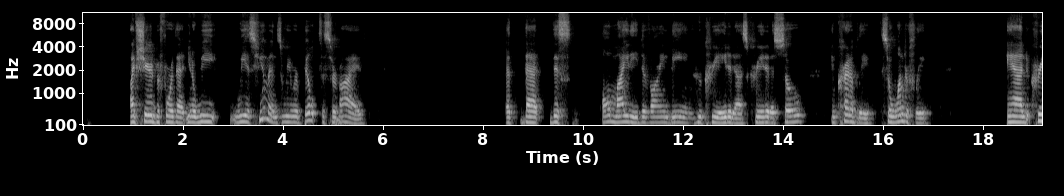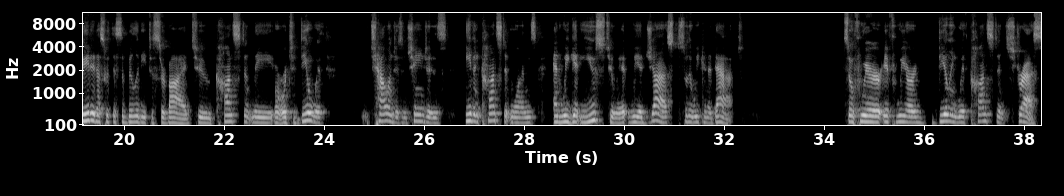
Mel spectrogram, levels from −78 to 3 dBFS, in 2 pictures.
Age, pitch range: 40-59, 150-175 Hz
